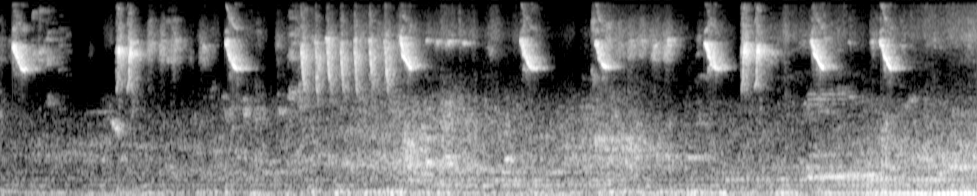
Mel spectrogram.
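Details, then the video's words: Bangka forest bird, now a contest winner, sings rapid sharp downslurred chirps and short trills over a steady low background noise. "KEETY BURUNG JAWARA FULL GACOR"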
